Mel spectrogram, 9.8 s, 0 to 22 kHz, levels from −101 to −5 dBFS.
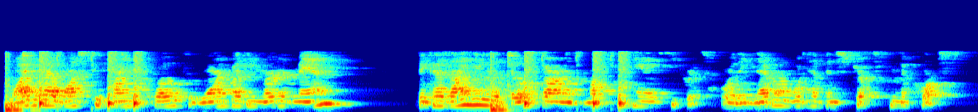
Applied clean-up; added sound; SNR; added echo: classical method WPE with log-MMSE.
